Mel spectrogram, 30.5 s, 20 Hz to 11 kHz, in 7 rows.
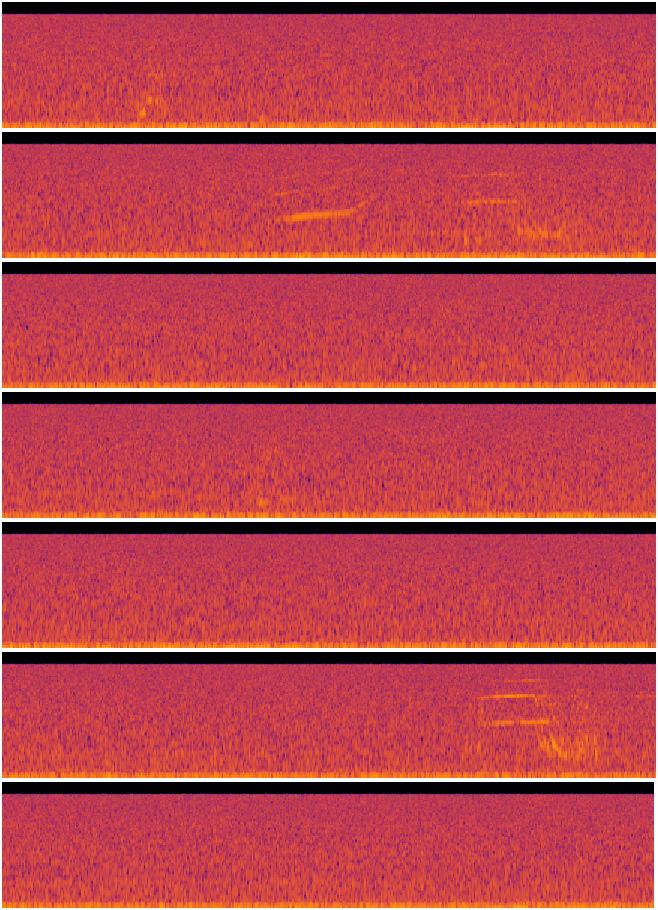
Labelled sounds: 6.1	7.8	killer whale, northern resident, 0.90 to 4.1 kHz
24.9	25.5	killer whale, northern resident, 1.5 to 5.1 kHz

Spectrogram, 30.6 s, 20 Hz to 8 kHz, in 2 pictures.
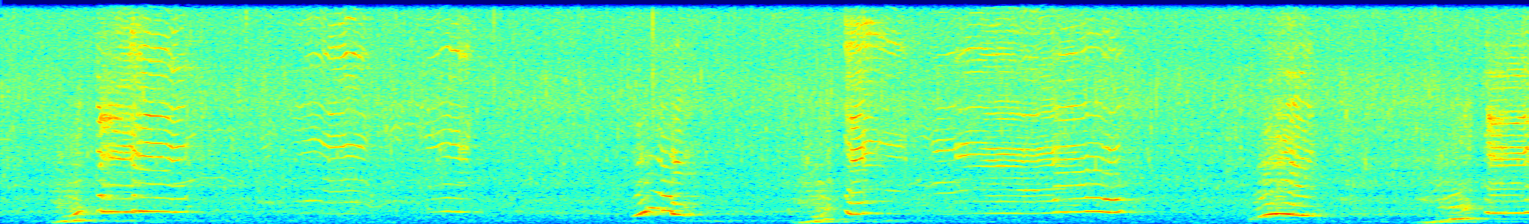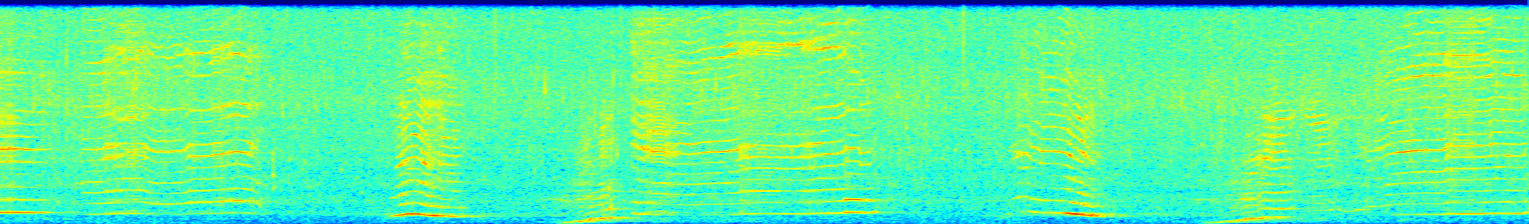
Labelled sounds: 1.0	2.3	humpback whale, 0.88 to 6.9 kHz
3.0	3.7	humpback whale, 0.78 to 7.4 kHz
4.2	4.7	humpback whale, 0.91 to 6.4 kHz
6.3	7.0	humpback whale, 0.78 to 2.7 kHz
8.4	11.3	humpback whale, 0.78 to 7.7 kHz
12.6	13.2	humpback whale, 0.94 to 4.6 kHz
14.4	15.8	humpback whale, 0.84 to 5.6 kHz
16.0	17.9	humpback whale, 0.78 to 6.5 kHz
19.2	19.9	humpback whale, 0.78 to 4.1 kHz
21.1	24.1	humpback whale, 0.78 to 7.4 kHz
25.4	26.3	humpback whale, 0.78 to 4.9 kHz
27.7	28.6	humpback whale, 0.88 to 4.1 kHz
28.9	30.5	humpback whale, 0.78 to 7.9 kHz

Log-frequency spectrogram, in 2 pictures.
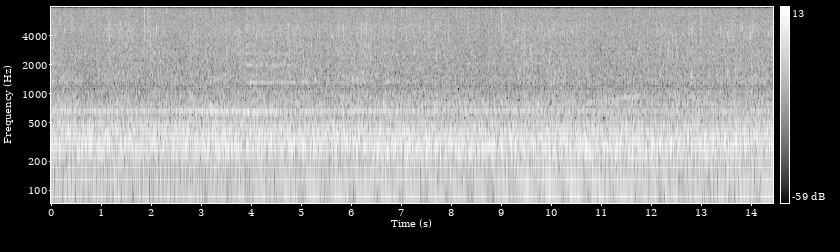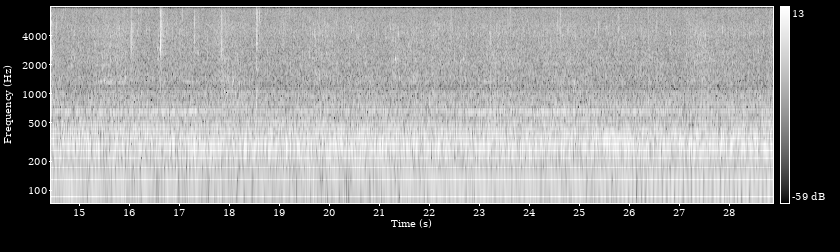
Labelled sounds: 15.4	15.7	vessel noise, 1.3 to 1.4 kHz

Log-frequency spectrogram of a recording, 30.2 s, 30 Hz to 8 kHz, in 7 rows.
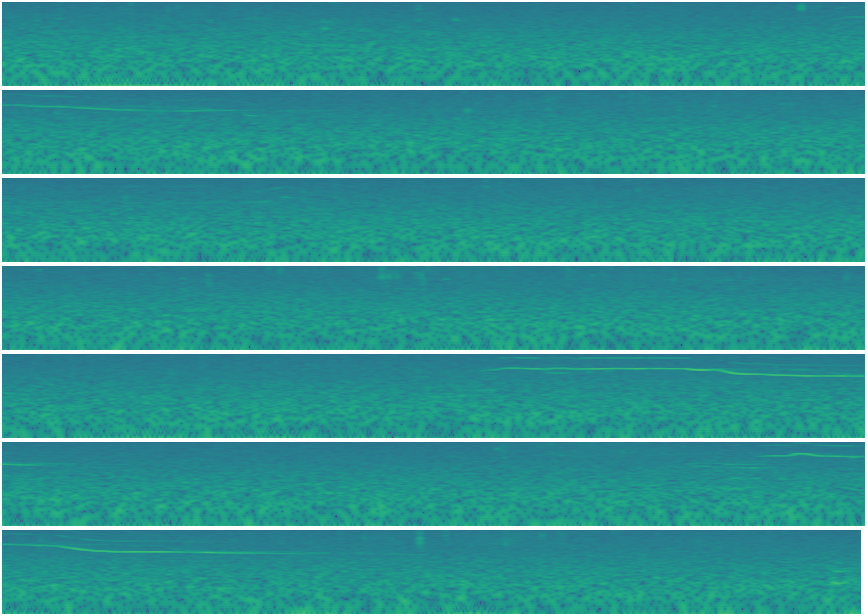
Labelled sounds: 4.1	5.7	killer whale, Bigg's (transient), Gulf of Alaska transient, 1.8 to 8.0 kHz
19.6	22.0	killer whale, Bigg's (transient), Gulf of Alaska transient, 1.5 to 8.0 kHz
25.3	27.7	killer whale, Bigg's (transient), Gulf of Alaska transient, 1.5 to 6.4 kHz

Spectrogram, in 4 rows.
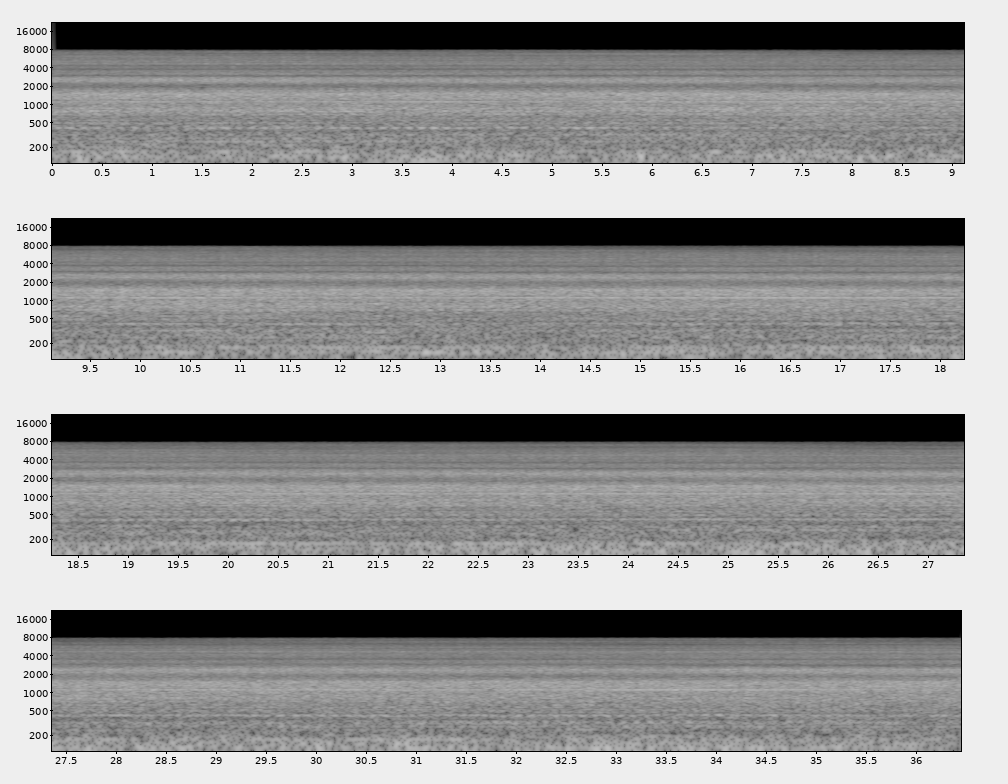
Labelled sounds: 4.2	4.4	vessel noise, 6.7 to 6.9 kHz

